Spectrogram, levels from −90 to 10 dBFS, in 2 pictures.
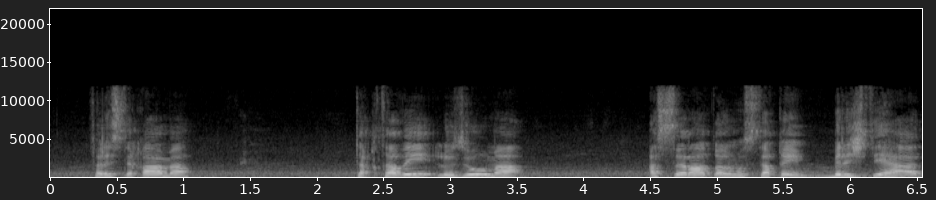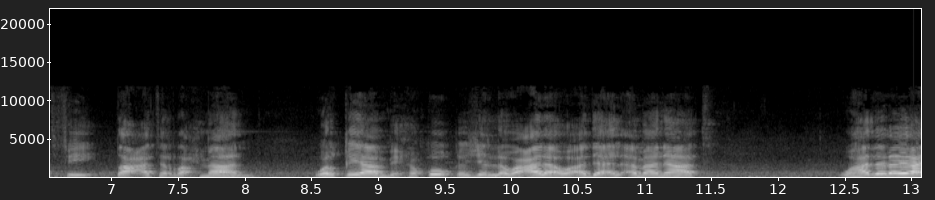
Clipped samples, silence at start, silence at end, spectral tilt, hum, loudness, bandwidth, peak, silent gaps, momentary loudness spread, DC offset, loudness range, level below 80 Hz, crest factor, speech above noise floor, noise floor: under 0.1%; 0.3 s; 0 s; -4.5 dB/octave; none; -23 LUFS; 12 kHz; 0 dBFS; none; 11 LU; under 0.1%; 4 LU; -60 dBFS; 22 dB; 27 dB; -48 dBFS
